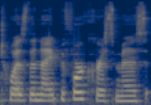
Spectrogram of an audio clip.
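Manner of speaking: plain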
